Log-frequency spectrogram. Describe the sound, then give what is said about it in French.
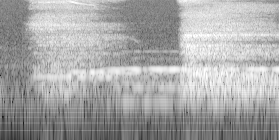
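Deep breaths taken during a guided relaxation exercise, with eyes closed and sitting upright: two long, airy breaths with a faint whistling edge, the second one louder and harsher, heard alone without talk. “je vous invite à prendre quelques grandes respirations profondes, hein, trois grandes respirations profondes”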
